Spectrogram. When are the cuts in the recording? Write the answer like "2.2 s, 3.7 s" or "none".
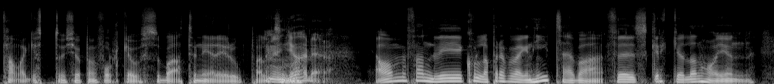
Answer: none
